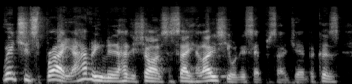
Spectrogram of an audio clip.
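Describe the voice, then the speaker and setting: A man with a fairly high voice hosts a podcast in easy, upbeat chat. He welcomes commenters by name before handing over to his guest. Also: sing-song, rapid-fire, a bit bright, breathy edge. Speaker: podcast host. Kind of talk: casual chat.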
